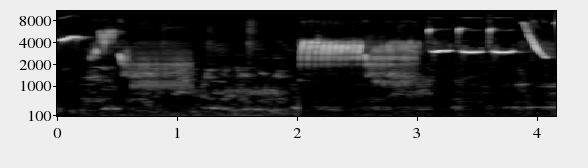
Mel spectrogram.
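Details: Canary delivering a 'cengkok mewah' song: a whistled slur, a low buzzy rattle, a quick bright trill, then steady whistled notes and a sharp downward sweep, with short pauses between phrases.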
